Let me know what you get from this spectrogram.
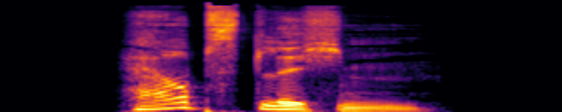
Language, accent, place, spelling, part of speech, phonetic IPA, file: German, Germany, Berlin, herbstlichem, adjective, [ˈhɛʁpstlɪçm̩], De-herbstlichem.ogg
- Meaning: strong dative masculine/neuter singular of herbstlich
